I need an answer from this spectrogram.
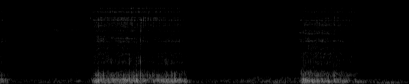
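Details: Jon, a Border Collie, snores while sleeping, recorded 14/04/2018: two long, rough, low breathy snores, each about a second, separated by quiet pauses in a small indoor room.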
